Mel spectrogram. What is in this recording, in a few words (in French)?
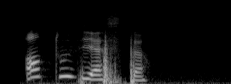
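"Enthousiaste", French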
